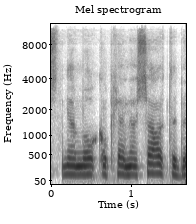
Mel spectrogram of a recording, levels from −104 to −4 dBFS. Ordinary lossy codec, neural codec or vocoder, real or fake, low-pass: Opus, 24 kbps; codec, 32 kHz, 1.9 kbps, SNAC; fake; 10.8 kHz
